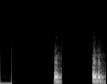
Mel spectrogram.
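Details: Wide, persistent (not fixed) split S2 from right bundle branch block: the two components stay separated through respiration and do not fuse into a single sound during expiration, heard as a broad, doubled second sound.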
